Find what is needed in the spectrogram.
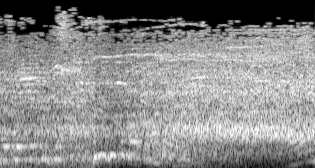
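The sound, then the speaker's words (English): A large stadium crowd of Philadelphia Eagles fans at Lincoln Financial Field gives Tim Tebow a standing ovation as he comes in for the first time in an Eagles uniform. It is a loud, unbroken roar, a dense wash of many voices with a few whoops and yells rising above it, holding steady throughout. “Exactly what you would expect in the reaction from the crowd.”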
